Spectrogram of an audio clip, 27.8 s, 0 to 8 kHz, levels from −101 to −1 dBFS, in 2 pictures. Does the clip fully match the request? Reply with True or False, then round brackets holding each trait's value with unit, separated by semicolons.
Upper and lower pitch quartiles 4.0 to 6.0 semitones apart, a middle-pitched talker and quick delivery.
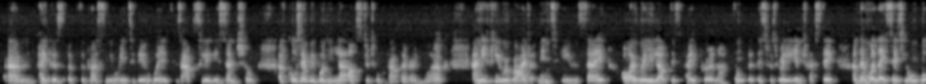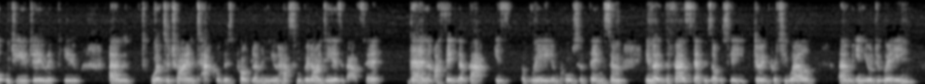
False (2.8 semitones; 180 Hz; 215 wpm)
